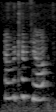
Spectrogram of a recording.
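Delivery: sudden squeaky high "and the kitty cat"; cutesy high. Acted. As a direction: squeak it like a baby talking to a kitten. Cute voice for the cat.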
